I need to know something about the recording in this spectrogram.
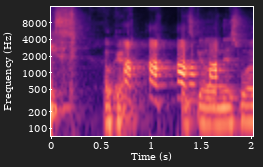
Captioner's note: laughs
